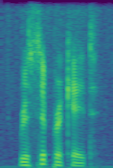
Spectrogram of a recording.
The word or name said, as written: reciprocate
